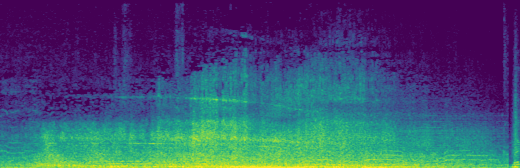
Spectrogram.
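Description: Rescue aircraft fly low over a snowy mountain crash site, a loud sustained engine roar that swells to a peak and slowly fades, filling the whole span.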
